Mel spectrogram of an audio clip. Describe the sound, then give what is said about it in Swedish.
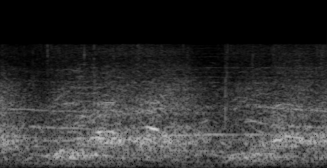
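A large audience at the Kennedy Center roars continuously in a dense, sustained wash of cheering and shouting as President Trump raises a clenched fist, the cheers drowning out boos; loud and unbroken throughout, with no clear individual voices standing out. “Flera i publiken visslade och gjorde tummen ner mot presidentparet, men buropen överröstades sen av jubel när Trump höjde en knuten näve i luften.”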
